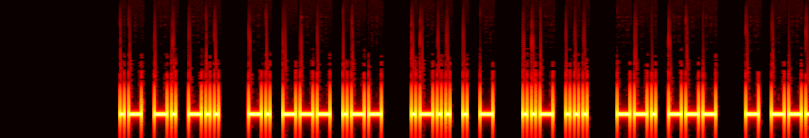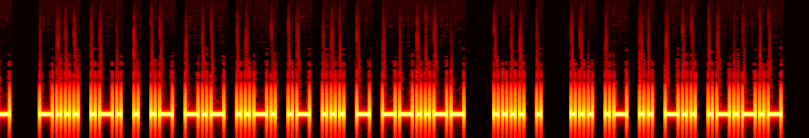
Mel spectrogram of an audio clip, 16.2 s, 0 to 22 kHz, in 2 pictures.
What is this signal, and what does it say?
Morse code, heard as a keyed tone, about 28 wpm, 700 Hz. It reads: AND NOW LET US GO TO BREAKFAST, HE SAID.
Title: Sentences from Top 1500 Words 28wpm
